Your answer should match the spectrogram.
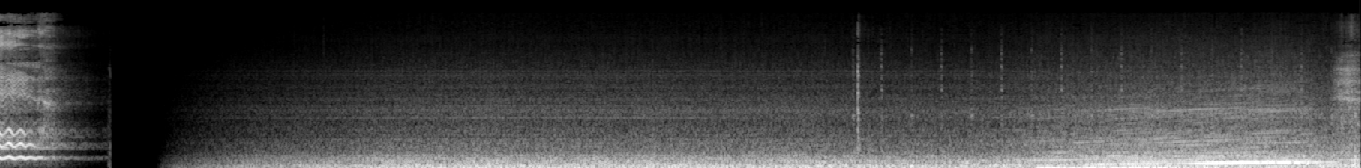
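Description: A car driving fast gives a steady low engine rumble after a near-silent opening. The rumble grows slightly louder with a rising engine tone toward the end.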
